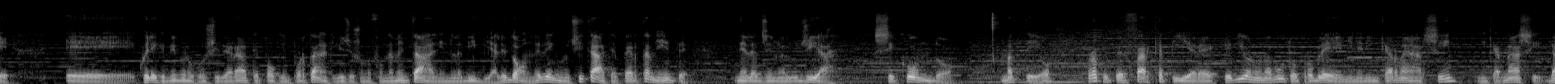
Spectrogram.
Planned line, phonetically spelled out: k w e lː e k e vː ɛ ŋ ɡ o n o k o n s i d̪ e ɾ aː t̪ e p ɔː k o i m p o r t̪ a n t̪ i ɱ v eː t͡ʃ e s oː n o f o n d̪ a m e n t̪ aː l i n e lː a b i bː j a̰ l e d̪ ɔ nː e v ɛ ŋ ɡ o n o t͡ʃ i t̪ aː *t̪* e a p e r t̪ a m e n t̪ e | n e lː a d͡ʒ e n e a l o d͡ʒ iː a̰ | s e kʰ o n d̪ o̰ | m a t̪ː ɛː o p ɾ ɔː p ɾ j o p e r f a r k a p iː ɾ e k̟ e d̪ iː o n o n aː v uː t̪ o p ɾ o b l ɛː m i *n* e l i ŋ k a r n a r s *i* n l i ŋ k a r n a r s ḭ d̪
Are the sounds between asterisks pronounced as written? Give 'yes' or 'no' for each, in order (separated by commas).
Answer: yes, yes, yes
